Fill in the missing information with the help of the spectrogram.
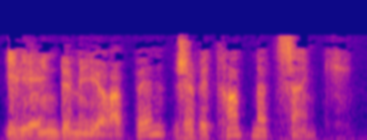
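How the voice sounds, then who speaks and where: A man giving careful, measured answers in a scripted language drill, each phrase spoken clearly for learners to repeat. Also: mid-range voice, animated, sharp tone, no echo. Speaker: language course model speaker. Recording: dull lo-fi dry studio recording.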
